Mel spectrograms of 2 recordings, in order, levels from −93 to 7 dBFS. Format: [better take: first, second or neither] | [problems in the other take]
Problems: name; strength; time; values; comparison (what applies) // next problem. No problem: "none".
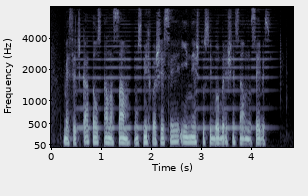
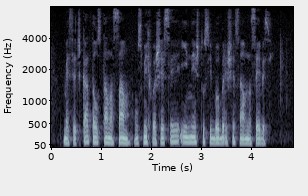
second | noise reduction (neural mask model RNNoise)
